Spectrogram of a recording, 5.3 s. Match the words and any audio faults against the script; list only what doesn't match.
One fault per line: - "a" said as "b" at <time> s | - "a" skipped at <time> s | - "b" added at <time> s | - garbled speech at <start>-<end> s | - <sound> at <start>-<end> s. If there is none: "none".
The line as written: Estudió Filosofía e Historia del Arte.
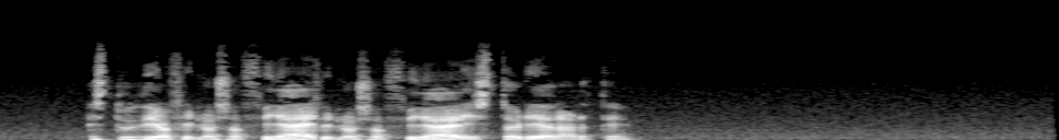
- "Filosofía" added at 1.6 s
- "del" skipped at 2.8 s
